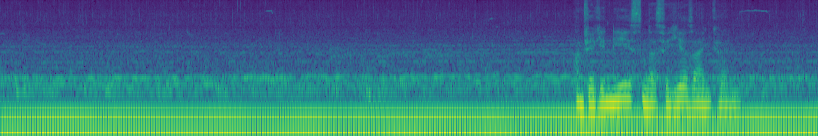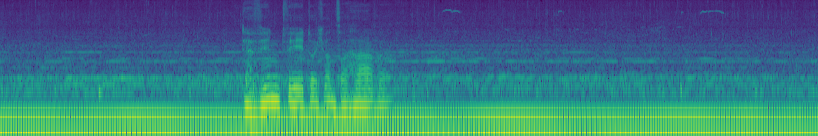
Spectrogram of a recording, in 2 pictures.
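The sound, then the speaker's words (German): A river babbles steadily and continuously throughout, an even wash of flowing water, while a calm voice speaks briefly twice over it. “Das gleichmäßige Plätschern des Flusses beruhigt uns.”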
